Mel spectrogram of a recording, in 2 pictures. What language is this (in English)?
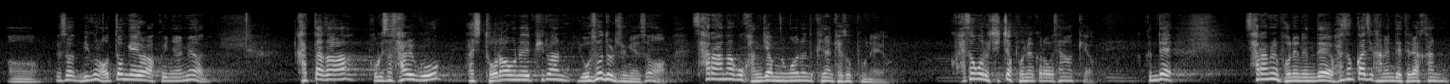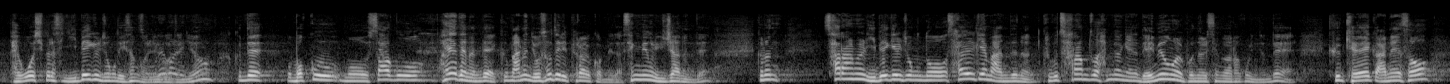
Korean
